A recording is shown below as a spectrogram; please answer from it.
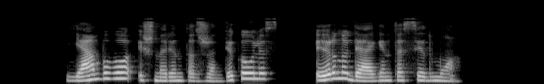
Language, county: Lithuanian, Marijampolė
